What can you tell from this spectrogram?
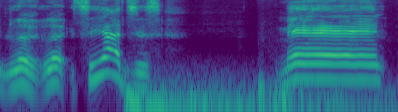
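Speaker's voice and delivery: usual speaking voice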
